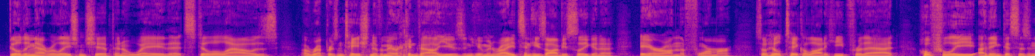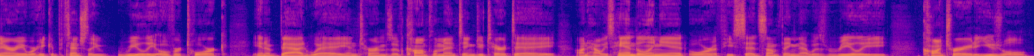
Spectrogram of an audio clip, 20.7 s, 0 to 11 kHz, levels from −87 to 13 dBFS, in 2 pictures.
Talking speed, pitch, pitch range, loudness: 210 wpm, 95 Hz, 90-105 Hz, -22 LUFS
